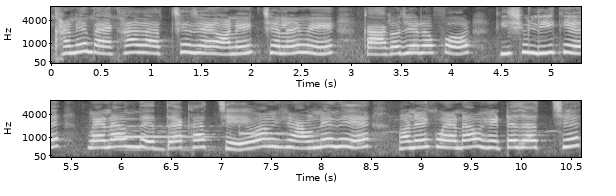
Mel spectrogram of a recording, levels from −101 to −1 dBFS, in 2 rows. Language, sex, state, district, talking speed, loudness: Bengali, female, West Bengal, Jhargram, 115 wpm, -13 LUFS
